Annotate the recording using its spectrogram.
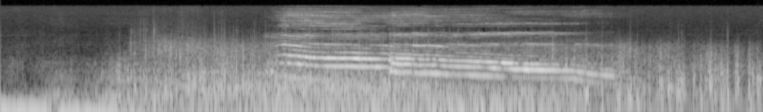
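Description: A deep underwater rumble churns steadily.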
